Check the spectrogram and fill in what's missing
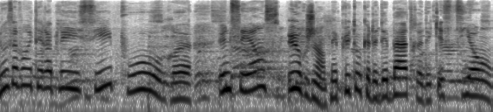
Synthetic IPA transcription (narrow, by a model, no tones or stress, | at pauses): nuzavɔ̃et̪eʁapleisipʰuʁøynseɑ̃syʁʒɑ̃t̪mɛplyt̪okəd̪əd̪ebat̪χəd̪ekʲɛst̪jɔ̃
